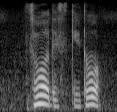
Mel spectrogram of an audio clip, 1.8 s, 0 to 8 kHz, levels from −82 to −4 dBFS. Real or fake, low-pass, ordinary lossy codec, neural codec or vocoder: fake; 7.2 kHz; Opus, 64 kbps; codec, 16 kHz, 2 kbps, X-Codec, HuBERT features, trained on general audio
